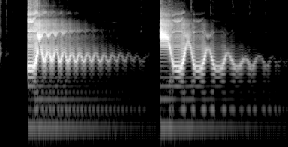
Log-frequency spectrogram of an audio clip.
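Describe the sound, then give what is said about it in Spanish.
Two loud jaw harp twangs from a small key-like metal instrument played with the mouth, each a sharp pluck followed by a wobbling, warbling boing that slowly fades over about two seconds. “que lo vas logrando tú con la boca, con las, aprovechando la, vibración del propio metal, en este caso, bueno, un instrumento metálico, una pequeña cuña, digamos, como una llave”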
